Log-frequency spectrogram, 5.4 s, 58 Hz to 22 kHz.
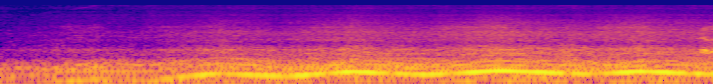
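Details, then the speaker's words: Toyota Vigo 2KD diesel, 300,000 km, after injector work and relearn, checked for knock and black smoke: revs climb and fall cleanly with no knocking and no black smoke; injectors sound healthy. "แล้วก็เสียงเขกของเครื่องยนต์มีมนะเพราะว่าเราทำหัวฉีดนะครับทีมงานบอกว่าเสร็จเรียบร้อยนะฮะเราก็ลองดูซิมันเขก"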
